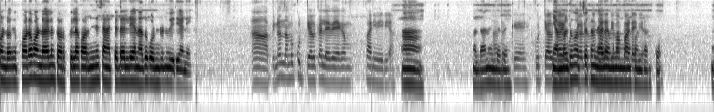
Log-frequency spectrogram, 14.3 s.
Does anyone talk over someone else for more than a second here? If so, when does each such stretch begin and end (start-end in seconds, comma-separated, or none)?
11.1-12.9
